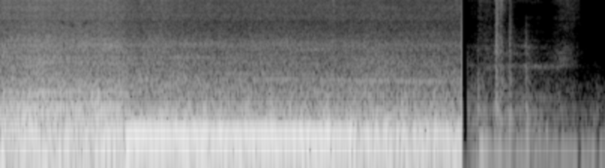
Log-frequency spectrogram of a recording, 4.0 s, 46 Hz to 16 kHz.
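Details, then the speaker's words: 1969 Pontiac GTO with newly rebuilt engine, after fixing an exhaust leak: throaty V8 pulls evenly under throttle, slight gurgling backfire, no puffing or hiss; healthy, sealed exhaust note under acceleration. "there's still a little bit of backflowering but it it's that awesome verbal gurgling burgling so this sounds awesome"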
